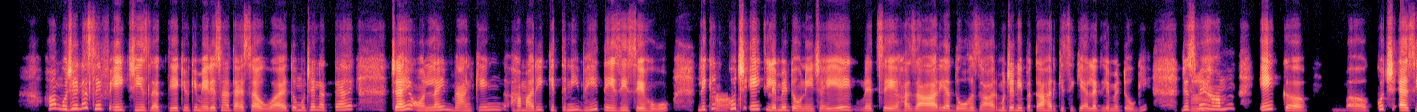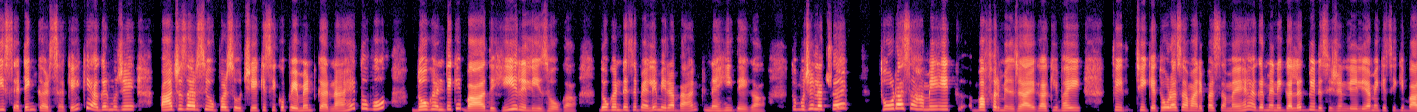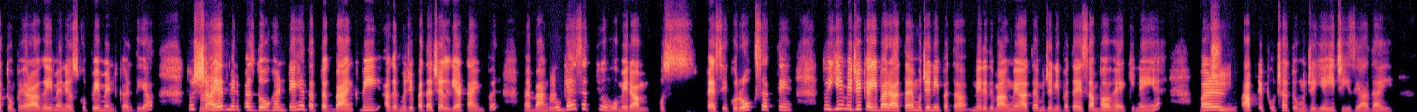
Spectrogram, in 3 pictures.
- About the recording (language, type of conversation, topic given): Hindi, podcast, मोबाइल भुगतान का इस्तेमाल करने में आपको क्या अच्छा लगता है और क्या बुरा लगता है?
- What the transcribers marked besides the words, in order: in English: "ऑनलाइन बैंकिंग"; in English: "लिमिट"; in English: "लेट्स सेय"; in English: "लिमिट"; in English: "सेटिंग"; in English: "पेमेंट"; in English: "रिलीज़"; in English: "बफर"; in English: "डिसिज़न"; in English: "पेमेंट"; in English: "टाइम"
